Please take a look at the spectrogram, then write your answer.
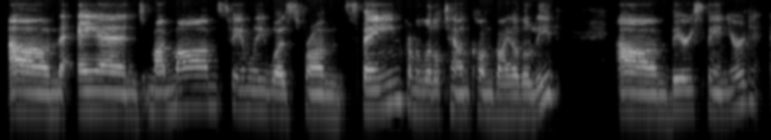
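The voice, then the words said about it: South Carolina Southern US accent. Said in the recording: “I grew up in South Carolina, as we all know, because you can't hide this accent very easily.”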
